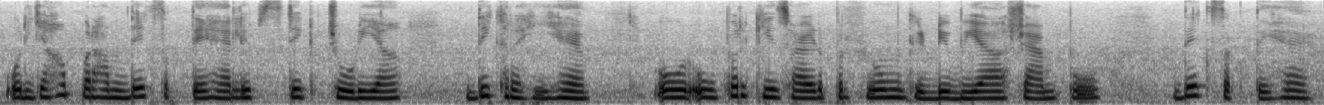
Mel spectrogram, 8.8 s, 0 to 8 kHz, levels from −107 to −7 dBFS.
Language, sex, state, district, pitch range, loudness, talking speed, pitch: Hindi, female, Himachal Pradesh, Shimla, 200-230 Hz, -15 LUFS, 155 wpm, 215 Hz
